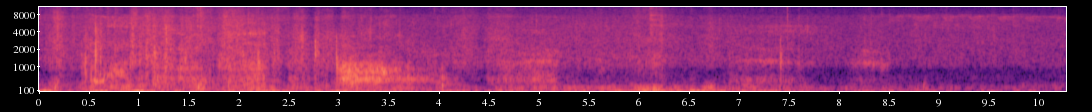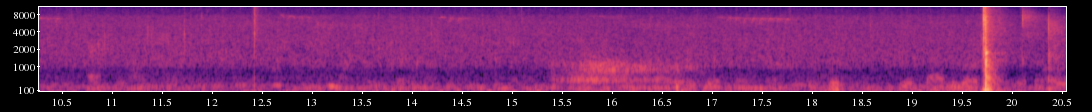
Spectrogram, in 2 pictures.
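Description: A compound bow being shot once, a little before the end: a single sharp snap, by far the loudest sound. Before it come quieter rustling and handling sounds in the leaf litter.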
